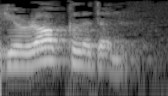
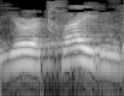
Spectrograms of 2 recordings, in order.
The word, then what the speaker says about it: Euroclydon: But then that ship would meet with a great tempestuous wind named Euroclydon, or Euroclydon, depending on what way you want to pronounce it.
